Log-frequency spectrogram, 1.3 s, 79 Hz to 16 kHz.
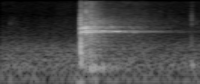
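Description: A Rawlings 5150 adult BESR aluminum baseball bat striking a ball: one sharp metallic ping with a bright ringing tail, clear and close, with no voices.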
